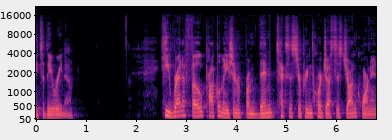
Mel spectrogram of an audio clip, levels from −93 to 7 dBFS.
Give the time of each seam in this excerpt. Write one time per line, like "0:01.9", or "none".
none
